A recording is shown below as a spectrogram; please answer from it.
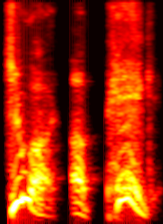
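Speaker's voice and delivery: slow, high mock scolding; imitating an irate woman, word by word; going off. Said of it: "she starts going off on me".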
